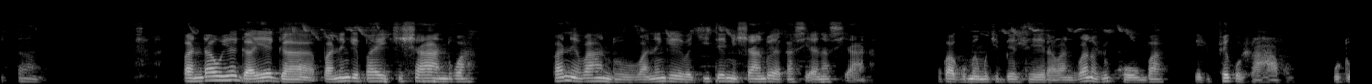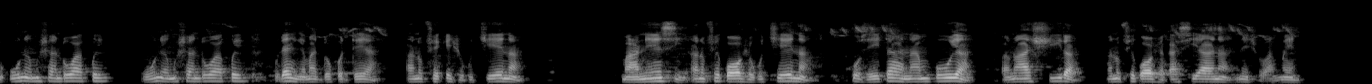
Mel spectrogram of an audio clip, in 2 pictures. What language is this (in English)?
Ndau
